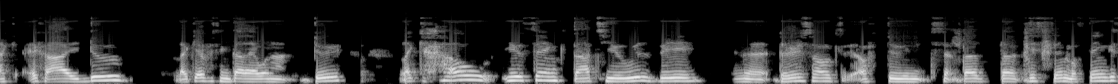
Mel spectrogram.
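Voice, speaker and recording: With a non-native accent, a man speaks fairly slowly in a dark, mellow tone, his pitch fairly high with ordinary variation. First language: Somali. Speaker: YouTuber. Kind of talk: casual monologue. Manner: halting.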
